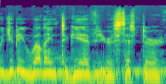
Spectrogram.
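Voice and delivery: ordinary delivery

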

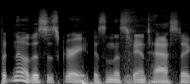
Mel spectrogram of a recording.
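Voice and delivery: almost sarcastic, ironic tone. Describing a theme of the speaker's darker jokes, imitating self sounding sarcastic. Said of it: "almost sarcastically going like".

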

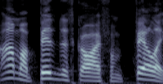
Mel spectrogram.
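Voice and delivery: put-on loud, convincing, full-on Australian accent. Retelling what Stan Thornton said on arrival: Stan Thornton Australian accent. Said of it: "that sounded like perfect Australian".

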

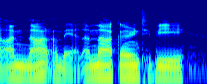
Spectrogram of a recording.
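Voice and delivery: plain

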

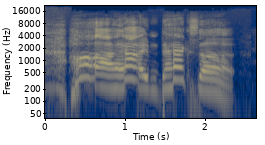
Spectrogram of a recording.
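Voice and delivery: acted, very high, earth-shattering shout, "hi" drawn long. Mimicking the other speaker's first introduction: imitating an earth-shattering greeting. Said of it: "not the earth-shattering".

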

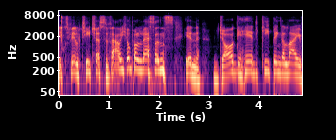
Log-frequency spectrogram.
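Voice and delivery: put-on German-accented scientist voice. Mid-conversation with others, one speaker breaks into a German accent. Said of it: "why are you doing a german accent".

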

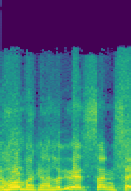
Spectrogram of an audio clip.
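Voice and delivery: teary, weepy, sobbing voice, crying while talking. Mocking a stranger who starts crying mid-conversation, imitating someone crying. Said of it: "and starts crying and shit".

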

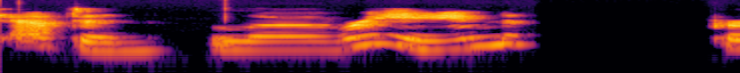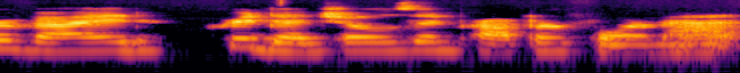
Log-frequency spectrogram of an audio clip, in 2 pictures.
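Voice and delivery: robotic automated computer announcement voice. Voicing a computer during a roleplay scene, in a computer voice. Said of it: "it kind of like that computer voice that like mangles names".

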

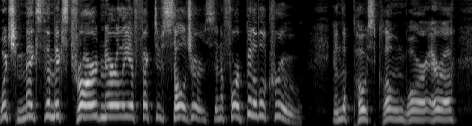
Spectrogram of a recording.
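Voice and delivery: dramatic narrator voice. Told to go ahead, the reader repeats the passage in Clone Wars narrator voice. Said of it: "Should we go Clone Wars voice".

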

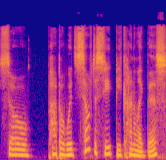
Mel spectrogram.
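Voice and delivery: put-on very quiet, hushed voice. Retelling a daughter's question in a hushed room: imitating someone speaking very quietly. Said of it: "Really, really, really quietly".

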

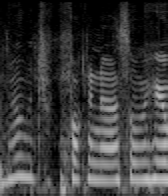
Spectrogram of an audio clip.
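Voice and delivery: mock goofy would-be tough shout, mild, playful. Retelling talking to a sister, imitating own attempt to yell. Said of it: "when I yell with this dumbass voice".

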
